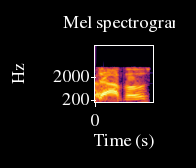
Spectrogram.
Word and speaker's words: Davos: You look at Davos, or I'm not quite sure how you pronounce the city in Switzerland when they just had their Davos.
